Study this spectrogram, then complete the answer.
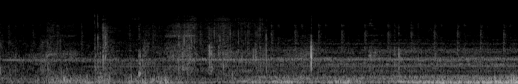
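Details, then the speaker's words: Diesel heater newly installed under driver's seat of 2017+ VW Crafter/MAN TGE, fed from main fuel tank: fan hum, thin whistle, fuel pump ticking about four times a second; burning, warming up, working normally. "Oh, lovely. And that's it. She's working."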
